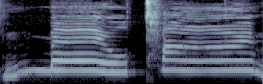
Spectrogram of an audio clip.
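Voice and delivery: high sing-song mail time; Blue's Clues call. Retold or imitated. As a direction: call it out like kids' TV. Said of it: "remember, like, Blue's Clues".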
